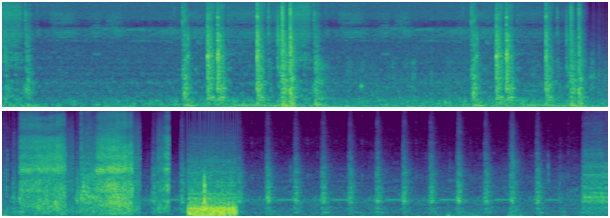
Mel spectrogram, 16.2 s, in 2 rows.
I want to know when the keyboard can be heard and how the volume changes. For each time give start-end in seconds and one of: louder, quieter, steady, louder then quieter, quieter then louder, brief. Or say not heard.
not heard.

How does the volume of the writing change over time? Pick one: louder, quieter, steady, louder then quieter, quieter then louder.
louder.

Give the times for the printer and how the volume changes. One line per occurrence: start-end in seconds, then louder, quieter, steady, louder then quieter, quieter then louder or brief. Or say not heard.
0.0-16.1 quieter.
